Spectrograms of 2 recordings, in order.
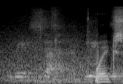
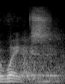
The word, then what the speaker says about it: wakes: We want to be able to hear the S.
